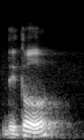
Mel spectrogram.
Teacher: i use a primary stress or lexical stress to show that is the first syllable in little and not the second one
